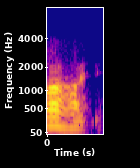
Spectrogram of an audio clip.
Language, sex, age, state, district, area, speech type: Manipuri, male, 30-45, Manipur, Kangpokpi, urban, conversation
